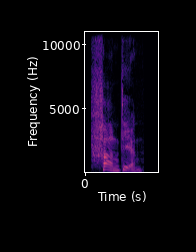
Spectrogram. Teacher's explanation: That's pronounced with two falling tones.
